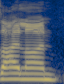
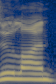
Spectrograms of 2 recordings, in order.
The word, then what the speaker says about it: xylon: Sometimes it's pronounced xylon, sometimes zulon, but that word, it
